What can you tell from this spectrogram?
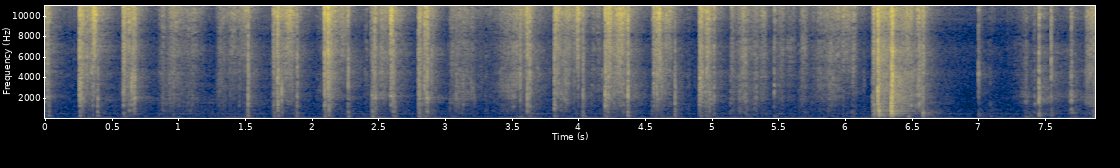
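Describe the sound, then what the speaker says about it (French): Tarot cards being shuffled by hand, heard as a close, quiet run of crisp riffling flicks in a steady rhythm, with a brief denser flurry near the end and no talking. "Allez, on va prendre une carte du tarot."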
